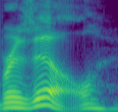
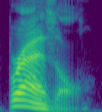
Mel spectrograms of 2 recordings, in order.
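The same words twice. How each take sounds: First: Brazil is said the usual, well-known way. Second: Brazil is said the local Indiana way. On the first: This is the common way to say the name. "another Indiana town, Brazil" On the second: This is how a local resident says the name. "as Brazil"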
